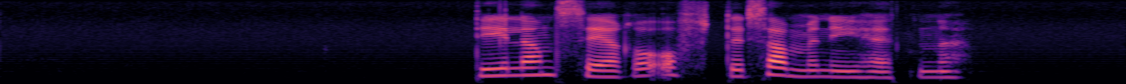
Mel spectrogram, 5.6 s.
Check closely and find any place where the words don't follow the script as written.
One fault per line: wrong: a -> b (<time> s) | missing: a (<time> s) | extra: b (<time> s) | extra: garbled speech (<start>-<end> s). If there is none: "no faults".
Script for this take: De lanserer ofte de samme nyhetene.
missing: de (3.7 s)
